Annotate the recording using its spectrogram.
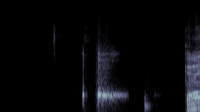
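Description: A short, sudden sound about a second in, fading quickly, with a few faint clicks around it; then a man starts speaking near the end.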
